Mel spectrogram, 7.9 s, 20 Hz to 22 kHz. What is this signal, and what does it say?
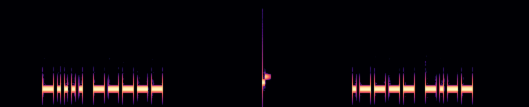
Morse code, heard as a keyed tone, about 22 wpm, 700 Hz. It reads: 60 1Y
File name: practice / 22wpm / Two Letter-Number Combinations - 22wpm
